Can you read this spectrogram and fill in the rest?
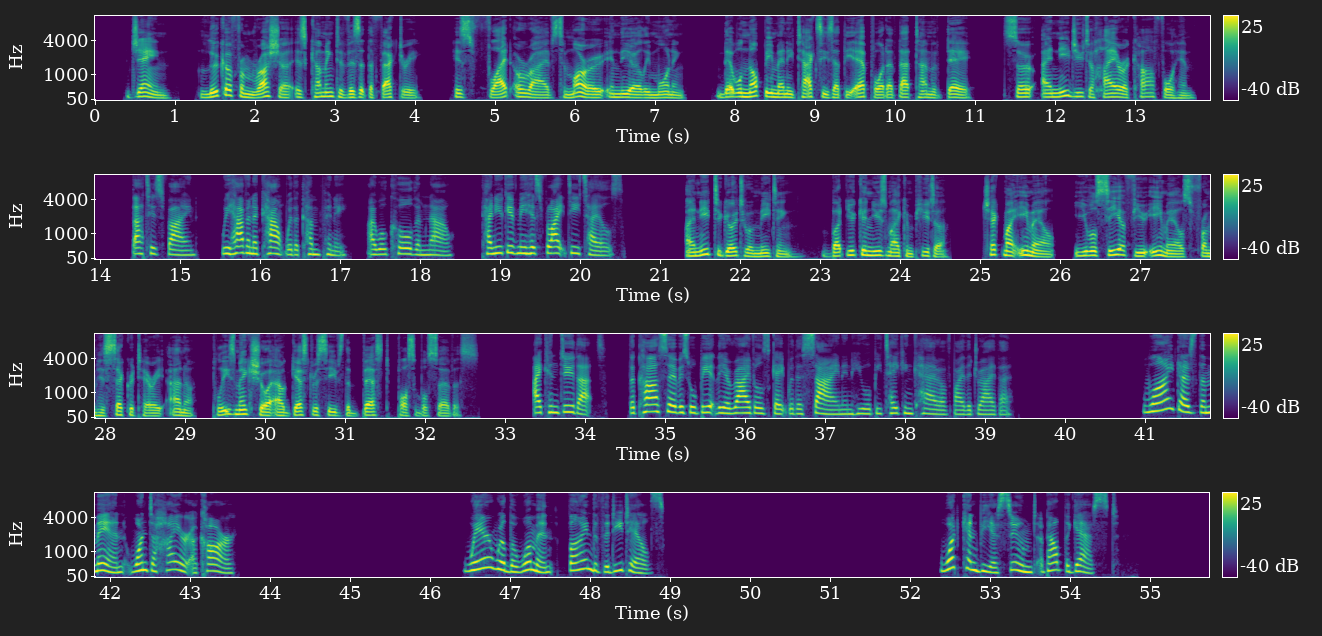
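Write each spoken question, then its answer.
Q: Why does the man want to hire a car?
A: There will not be many taxis at the airport early in the morning when the guest arrives

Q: Where will the woman find the details?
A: In the man's email on his computer (emails from the guest's secretary, Anna)

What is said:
[听力原文] M: Jane, Luka from Russia is coming to visit the factory. His flight arrives tomorrow in the early morning. There will not be many taxis at the airport at that time of day, so I need you to hire a car for him. W: That is fine. We have an account with a company. I will call them now. Can you give me his flight details? M: I need to go to a meeting, but you can use my computer. Check my e-mail—you will see a few e-mails from his secretary Ana. Please make sure our guest receives the best possible service. W: I can do that. The car service will be at the arrivals gate with a sign, and he will be taken care of by the driver.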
